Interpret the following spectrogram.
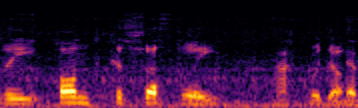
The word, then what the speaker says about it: Pontcysyllte: Now then, this bridge, this aqueduct, has a strange name that I can't pronounce, so I'm going to let you do it. Yeah, it's called the Pontcysyllte Aqueduct. The Pontcysyllte Aqueduct.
